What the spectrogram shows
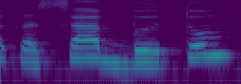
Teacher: کسب با ساکن تھا، اس کے اوپر ہم نے کلکلا کر دیا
